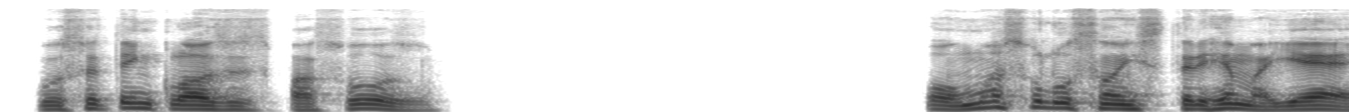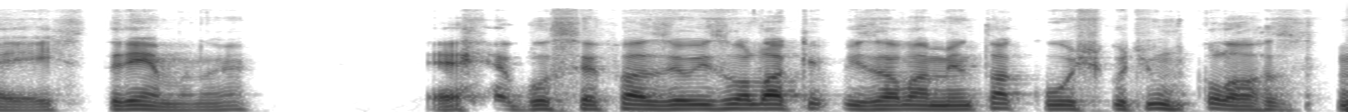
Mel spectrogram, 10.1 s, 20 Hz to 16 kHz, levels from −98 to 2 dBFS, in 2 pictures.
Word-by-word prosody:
Você 120 +5 -3
tem 165 +3 -1
closet 130 -5 +3
espaçoso? 105 0 -4 1.8
Ó 130 -2 -1
uma 155 +10 +1
solução 165 -5 0
extrema, 135 -1 +1
e 110 +3 0
é 100 -7 +3
extrema, 110 +1 -1
né, 110 +4 -10 0.7
é - - -2
você 130 +1 -2
fazer 135 0 +3
o 135 - +3
isolame 145 +1 +4 0.2
o - - -5
isolamento 125 +1 +1
acústico 130 -5 -3
de 145 - -4
um 145 - +1
closet. 115 -4 -2
130 Hz, 135 wpm, -23 LUFS, 120-145 Hz, 1.8 s, isolame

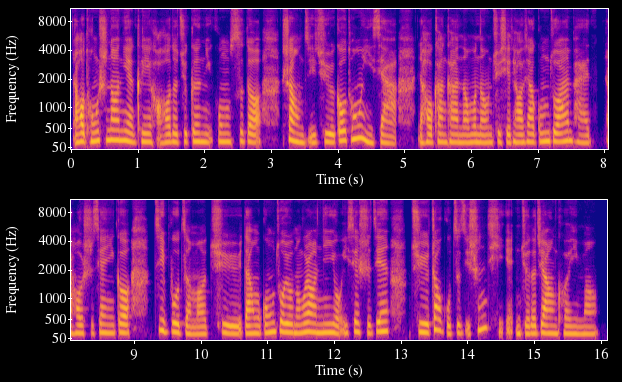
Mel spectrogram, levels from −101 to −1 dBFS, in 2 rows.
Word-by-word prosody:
然 180 - +1
后 200 - +8
同 210 +2 +1
时 235 - -2
呢， 235 -1 +5
你 230 0 +3
也 205 -2 +3
可 195 +2 -1
以 195 -1 +1
好 180 - -4
好 185 +2 0
地 190 0 +1
去 185 +2 -4
跟 200 0 0
你 190 - -5
公 200 -3 -2
司 205 +2 -5
的 190 -2 +2 0.3
上 210 -7 +4
级 175 0 -4
去 185 +1 +1
沟 220 +4 +3
通 265 +4 +2
一 200 -8 +2
下， 170 -4 -3 0.3
然 185 0 -3
后 185 - +3
看 190 0 -1
看 185 -1 0
能 180 0 -1
不 190 - 0
能 180 0 -1
去 195 +1 -4
协 180 0 -2
调 185 -1 0
一 - - -2
下 190 -1 +1
工 200 +3 0
作 210 -1 +2
安 210 +3 +3
排， 180 -4 -5 0.2
然 185 0 -5
后 190 -1 +2
实 185 - -8
现 195 +1 -1
一 190 - -3
个 195 -1 +3 0.4
既 255 -3 +1
不 210 0 +3
怎 180 -3 -2
么 170 +1 -2
去 180 -4 0
耽 185 0 +2
误 - - -1
工 200 +3 +1
作， 220 -1 +2
又 200 - +3
能 190 -1 -1
够 210 - +2
让 210 -2 +3
你 205 0 +2
有 180 -3 0
一 195 - -4
些 220 +4 -1
时 195 -2 -4
间 225 +4 +2 0.3
去 205 -2 +2
照 265 +2 +3
顾 180 -4 -3
自 190 +2 -5
己 180 - -9
身 265 - -1
体， 245 -6 -8
你 180 - -1
觉 180 0 -2
得 180 0 +1
这 195 +2 0
样 185 -1 +3
可 180 -1 -3
以 175 0 -1
吗？ 170 +2 -4
195 Hz, 300 characters per minute, -21 LUFS, 180-210 Hz, 0.4 s, 后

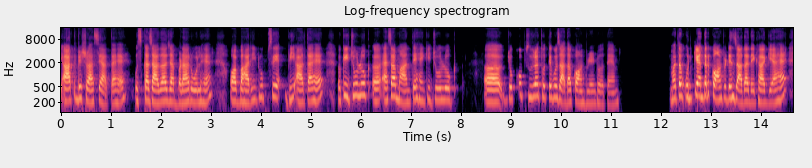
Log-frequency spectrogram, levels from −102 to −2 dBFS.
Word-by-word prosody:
आत्मविश्वास 225 -2 +2
से - - -2
आता - - -2
है, 230 +5 -5 0.2
उसका 225 +1 0
ज़्यादा 215 -1 +4
जब 210 -2 -2
बड़ा 200 0 +2
रोल 210 -1 -4
है 210 +4 -6 0.4
और 220 -1 +4
बाहरी 210 +1 +1
रूप 270 -1 -12
से 275 -3 -1 0.2
भी 240 +3 -6
आता 205 +2 -1
है, 225 +2 0
क्योंकि 275 +5 -4
जो 300 - -3
लोग 305 0 -3
अ, - - 0
ऐसा 225 +6 +3
मानते 210 0 -2
हैं 230 -3 -8
कि 235 +2 -12
जो 230 0 -3
लोग 230 -1 -5 0.6
अ, 210 -1 +4
जो 245 - -3
खूबसूरत 290 -2 -3
होते 265 0 -3
हैं, 265 - -8
वो 265 - -1
ज़्यादा 205 -5 +2
कॉन्फिडेंट 195 -1 -5
होते 180 -1 -11
हैं। 180 +3 -13 1.0
मतलब 285 +4 +2
उनके 275 +2 +5
अंदर 300 +2 +5
कॉन्फिडेंस 255 +1 +3
ज़्यादा 210 -2 +4
देखा 200 +1 +1
गया 200 0 0
है, 230 - -1
225 Hz, 185 wpm, -23 LUFS, 205-260 Hz, 1.0 s, उनके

